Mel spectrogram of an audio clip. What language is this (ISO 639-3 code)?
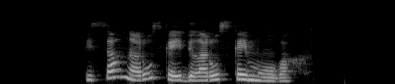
bel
